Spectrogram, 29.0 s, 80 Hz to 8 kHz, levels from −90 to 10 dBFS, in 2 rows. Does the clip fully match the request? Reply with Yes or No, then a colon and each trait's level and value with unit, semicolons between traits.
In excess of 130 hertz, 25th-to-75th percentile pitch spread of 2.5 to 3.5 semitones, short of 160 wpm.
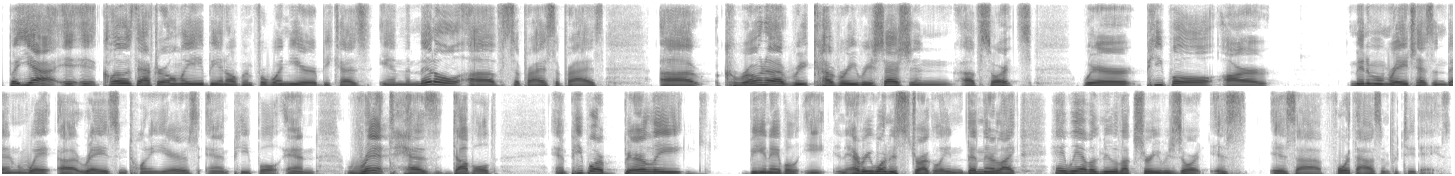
No: medium, 140 Hz; average, 4.0 semitones; average, 150 wpm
